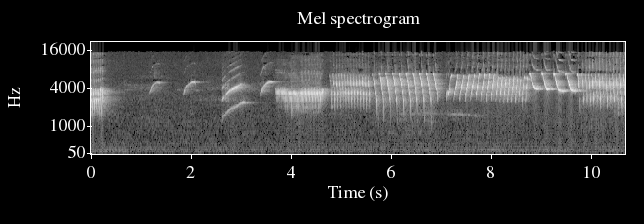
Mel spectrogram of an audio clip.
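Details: Canary chorus answering music: a few separate rising whistles and short upslurs after a pause, then a loud steady roll, then long rapid buzzy trills that switch in pitch and speed.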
